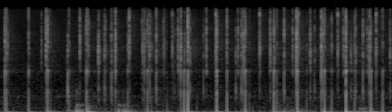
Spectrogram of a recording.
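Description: Long nails tap and scratch the side of a yellow cylindrical cardboard citronella canister resting on a table. Rapid, dry clicks and scratchy crackles come in a quick, uneven stream, each with a bright edge over a soft low thud and almost no ring.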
